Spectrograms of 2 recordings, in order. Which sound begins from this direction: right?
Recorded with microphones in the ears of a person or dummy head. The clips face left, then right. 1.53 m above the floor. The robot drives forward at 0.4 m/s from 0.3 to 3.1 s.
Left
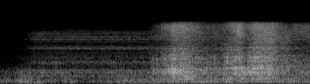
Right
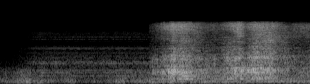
Crumpling, at 1.5 s.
